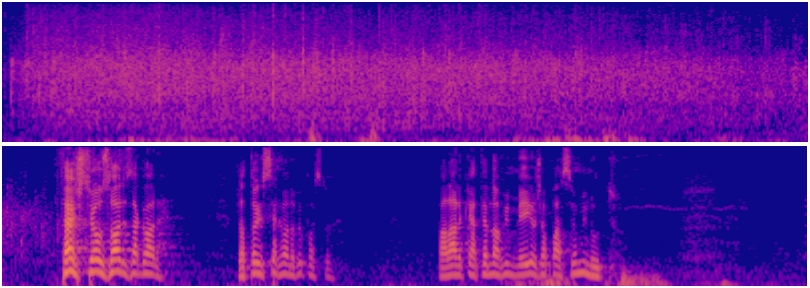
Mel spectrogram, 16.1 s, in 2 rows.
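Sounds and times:
audience applause: 0.0s - 8.6s
speech: 8.6s - 9.8s, 10.4s - 11.5s, 12.4s - 14.4s.

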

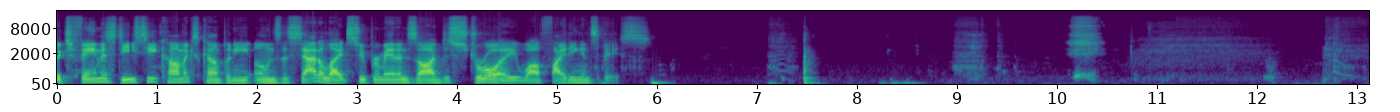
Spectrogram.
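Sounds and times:
speech: 0.0s - 6.0s
chair squeaking: 8.3s - 9.6s.

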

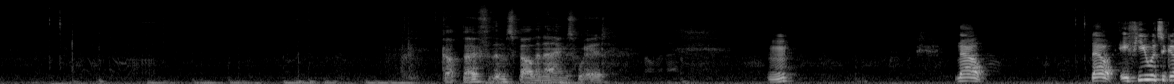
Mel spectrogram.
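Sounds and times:
typing on a computer keyboard into a browser tab: 0.5s - 3.4s
low rumbling background: 0.8s - 8.5s
speech: 4.4s - 6.2s, 7.7s - 8.0s, 9.6s - 10.0s, 10.9s - 11.7s.

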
